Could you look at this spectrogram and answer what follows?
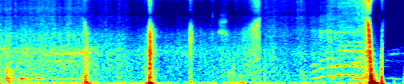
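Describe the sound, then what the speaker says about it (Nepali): A water buffalo lets out one bellowing call near the end, preceded by a few short scattered knocks and rustles in an outdoor setting. "त्यो भैँसी कराकरै छ आज"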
